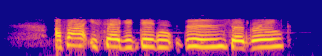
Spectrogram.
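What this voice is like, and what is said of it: Put-on American accent. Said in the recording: “I'm not Irish tonight. I'm American. I put on my American accent.”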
